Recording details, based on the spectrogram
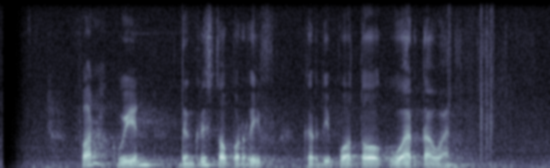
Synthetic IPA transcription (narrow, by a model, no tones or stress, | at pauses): faɾahkuɪndəŋkɾist̪ɔpə̰rɪfkərdipɔt̪ɔkuwart̪awan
